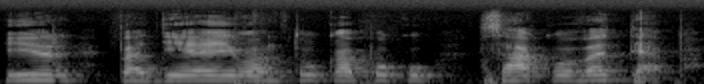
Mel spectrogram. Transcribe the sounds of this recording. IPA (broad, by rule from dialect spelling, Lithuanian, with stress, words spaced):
ˈɪr pɐˈdʲeːjoː ɐn ˈtuː kɐˈpʊkuː ˈsɑːkoː ʋɐ ˈtʲɛp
